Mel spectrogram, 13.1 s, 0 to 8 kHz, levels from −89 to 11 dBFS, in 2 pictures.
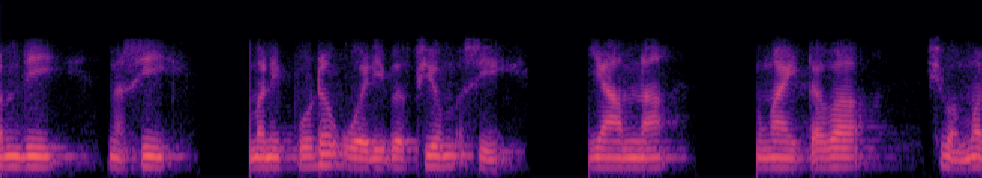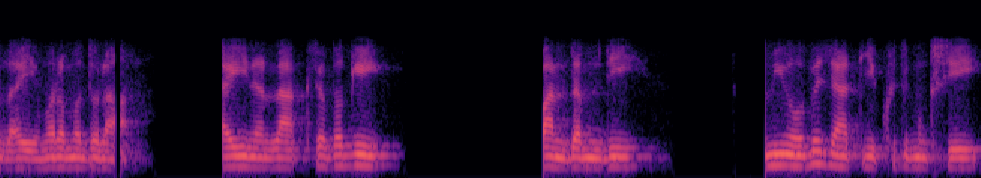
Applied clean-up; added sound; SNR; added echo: none; none; none; none.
